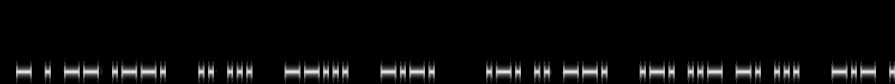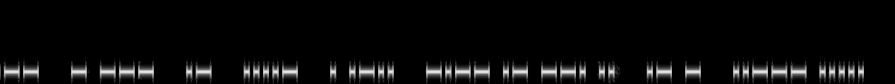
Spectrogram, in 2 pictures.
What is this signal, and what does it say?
Morse code, heard as a keyed tone, about 25 wpm, 590 Hz. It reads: TEMP IS 7 C RIG RUNS KW TO A 4 EL YAGI AT 25
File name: QSO305 25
